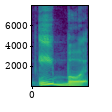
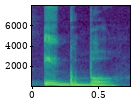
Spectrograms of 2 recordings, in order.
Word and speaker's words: Igbo: And apparently I was pronouncing Igbo as Igbo before. Right. And they were not happy about that.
